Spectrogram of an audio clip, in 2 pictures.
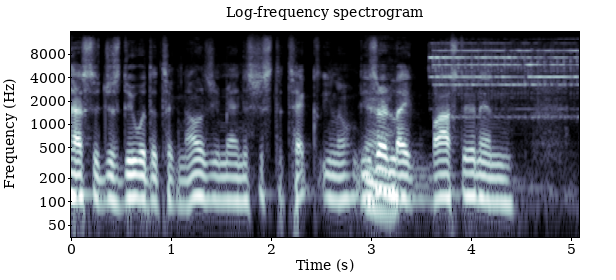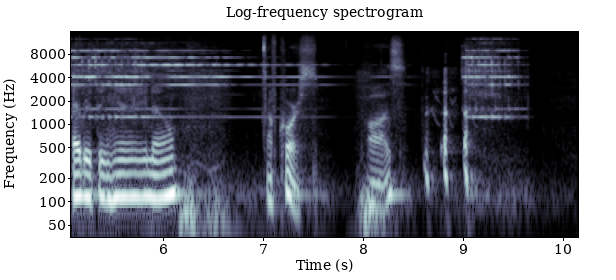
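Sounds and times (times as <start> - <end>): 
speech: 0.0 - 6.4, 7.0 - 9.2
phone ringing with an electronic trill: 3.6 - 7.9, 8.9 - 9.8.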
